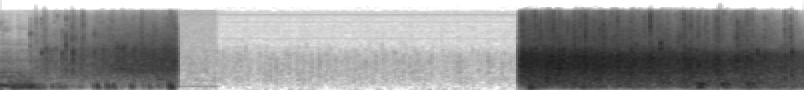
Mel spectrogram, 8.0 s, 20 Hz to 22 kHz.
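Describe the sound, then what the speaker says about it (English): A conference audience at 34C3 applauds speakers Will and Gabe before their talk on North Korean consumer technology. Loud, sustained clapping breaks off into a few seconds of total silence, then resumes just as strongly. "please, welcome Will and Gabe with a big round of applause"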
